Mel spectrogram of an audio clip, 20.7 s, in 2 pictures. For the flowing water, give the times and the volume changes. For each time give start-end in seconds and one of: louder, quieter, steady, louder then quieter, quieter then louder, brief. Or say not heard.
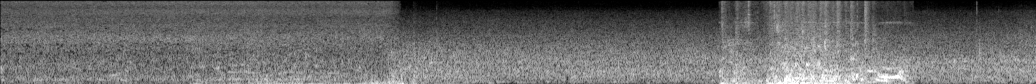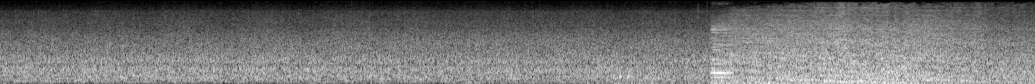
0.0-20.6 steady.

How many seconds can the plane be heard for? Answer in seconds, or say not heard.
3 s.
